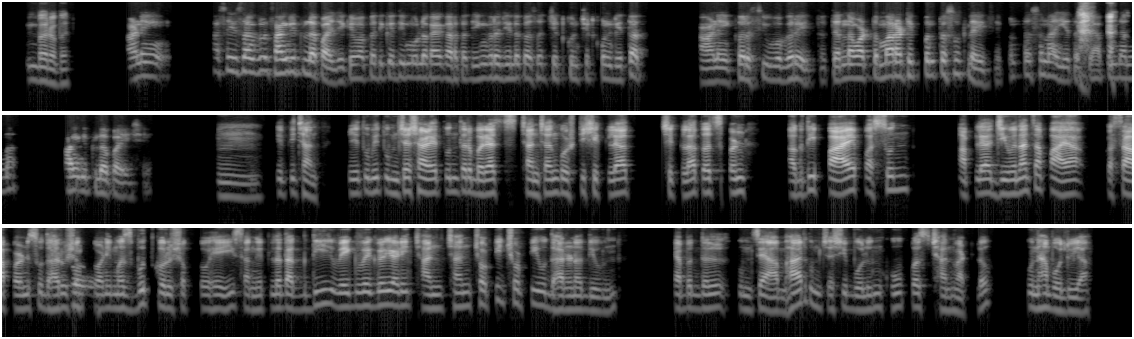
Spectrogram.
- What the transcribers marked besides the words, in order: other background noise; in English: "कर्सिव"; chuckle
- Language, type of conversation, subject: Marathi, podcast, शाळेत शिकलेलं आजच्या आयुष्यात कसं उपयोगी पडतं?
